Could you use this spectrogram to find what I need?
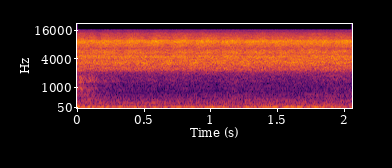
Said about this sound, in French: Allez, un petit coup de cigale.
